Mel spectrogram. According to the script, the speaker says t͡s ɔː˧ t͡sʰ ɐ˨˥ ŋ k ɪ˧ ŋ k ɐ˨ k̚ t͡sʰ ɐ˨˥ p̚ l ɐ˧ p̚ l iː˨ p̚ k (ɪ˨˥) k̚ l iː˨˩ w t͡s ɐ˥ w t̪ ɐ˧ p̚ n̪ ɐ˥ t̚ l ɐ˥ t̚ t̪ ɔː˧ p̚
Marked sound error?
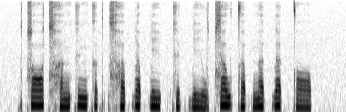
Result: yes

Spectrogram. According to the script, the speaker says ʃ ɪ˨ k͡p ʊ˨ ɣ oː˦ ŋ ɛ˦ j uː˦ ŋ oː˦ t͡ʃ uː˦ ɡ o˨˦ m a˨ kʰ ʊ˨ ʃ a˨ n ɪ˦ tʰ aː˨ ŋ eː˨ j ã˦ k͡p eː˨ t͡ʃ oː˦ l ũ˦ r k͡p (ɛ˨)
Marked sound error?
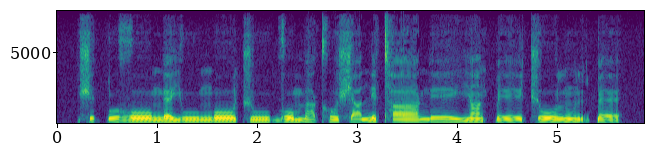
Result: no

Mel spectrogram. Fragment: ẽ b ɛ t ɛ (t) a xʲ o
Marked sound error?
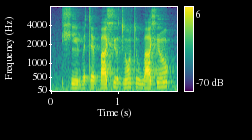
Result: yes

